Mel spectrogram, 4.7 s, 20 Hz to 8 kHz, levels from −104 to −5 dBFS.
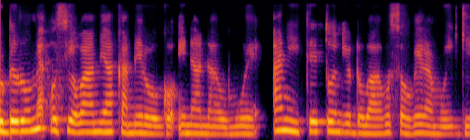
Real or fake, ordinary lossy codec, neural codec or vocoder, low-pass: fake; none; codec, 16 kHz, 2 kbps, X-Codec, HuBERT features, trained on general audio; 7.2 kHz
